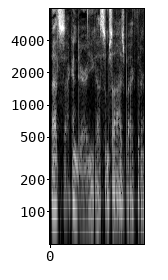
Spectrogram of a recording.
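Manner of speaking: speaking in a hushed whisper. On the podcast with a guest, commenting to the other host: whispering. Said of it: "I don't know why I'm whispering".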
